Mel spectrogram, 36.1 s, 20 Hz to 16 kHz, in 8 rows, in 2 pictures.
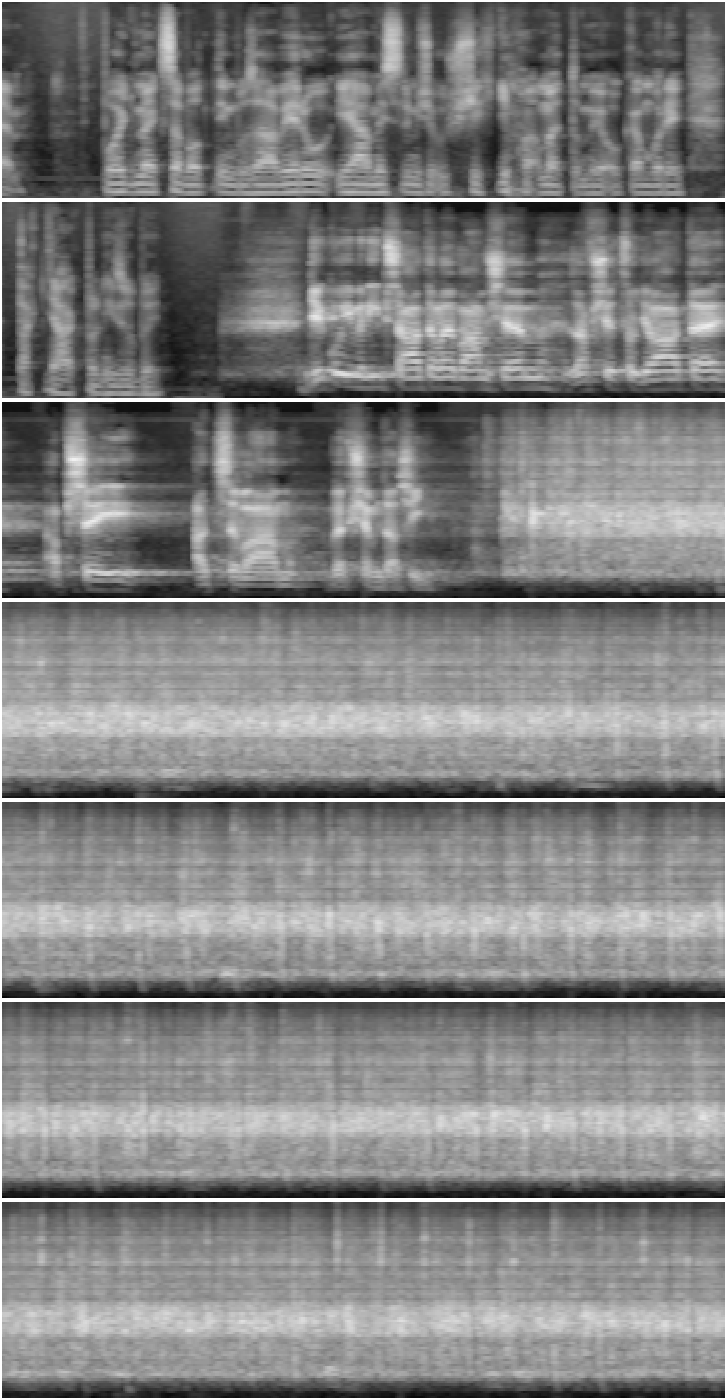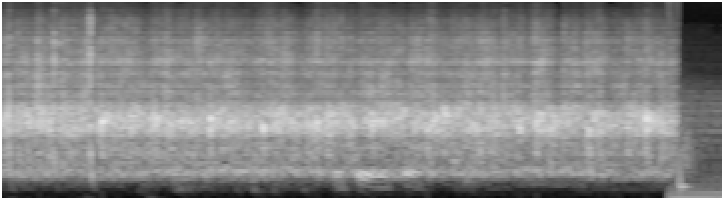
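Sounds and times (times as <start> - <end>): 
speech: 0.0 - 12.3
crowd at a political party congress applauding: 12.0 - 36.0.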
